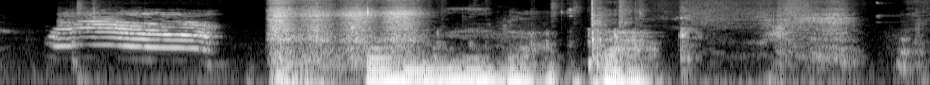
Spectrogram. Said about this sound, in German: ja, die gehört, die gehört zum Podcast dazu. Ja, das ist die, die Podcast-Katze.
